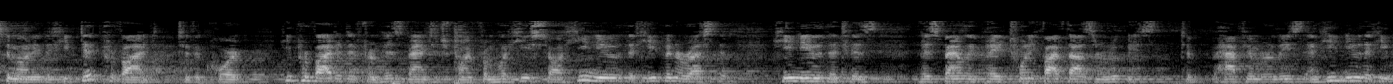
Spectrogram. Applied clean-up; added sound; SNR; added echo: none; none; none; reverberation time 2.4 s.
